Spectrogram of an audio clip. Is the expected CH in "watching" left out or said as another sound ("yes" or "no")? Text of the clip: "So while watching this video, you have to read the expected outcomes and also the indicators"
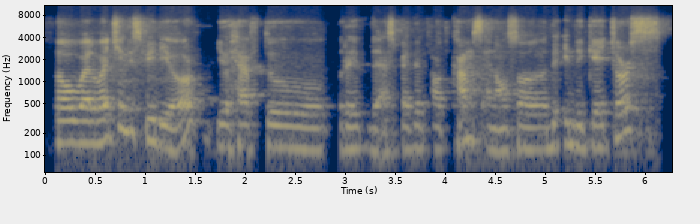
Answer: no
